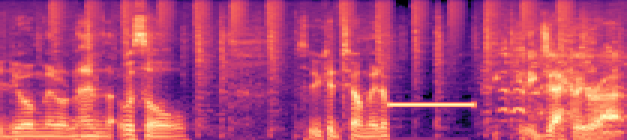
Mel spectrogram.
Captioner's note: beep!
